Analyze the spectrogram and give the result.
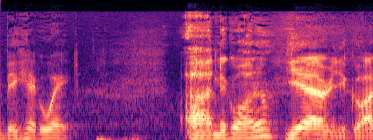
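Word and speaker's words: Ngannou: So to go into MMA, How do you pronounce Francis' last name? Who? Francis' last name, big heavyweight. Niguanu?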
